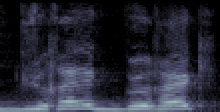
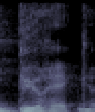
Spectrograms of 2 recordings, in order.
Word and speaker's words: burek: Alors dis-moi, on dit bureg, ? On dit burek.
